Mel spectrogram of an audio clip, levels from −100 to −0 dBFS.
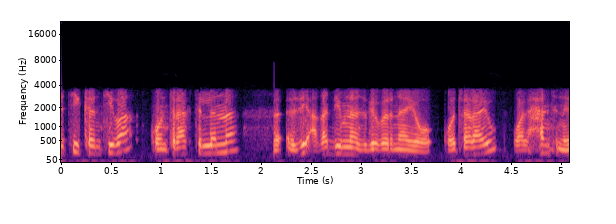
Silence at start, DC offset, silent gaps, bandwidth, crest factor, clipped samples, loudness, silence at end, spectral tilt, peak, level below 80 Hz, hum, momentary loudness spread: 0 s; under 0.1%; none; 3.8 kHz; 16 dB; under 0.1%; -24 LUFS; 0 s; -2.5 dB/octave; -6 dBFS; -76 dBFS; none; 4 LU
